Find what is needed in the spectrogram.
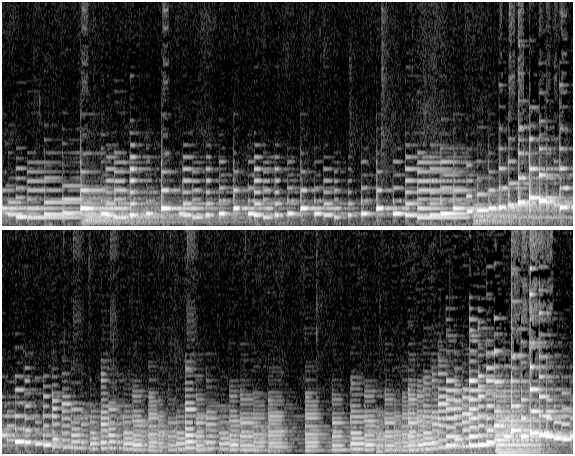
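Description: Steinway grand piano played solo: repeated figures over sustained bass chords, then a long run of notes that climbs, sweeps down into the low register and climbs again near the end.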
